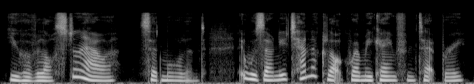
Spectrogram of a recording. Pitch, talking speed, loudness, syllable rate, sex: 205 Hz, 215 wpm, -19 LUFS, 5.3 syllables/s, female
